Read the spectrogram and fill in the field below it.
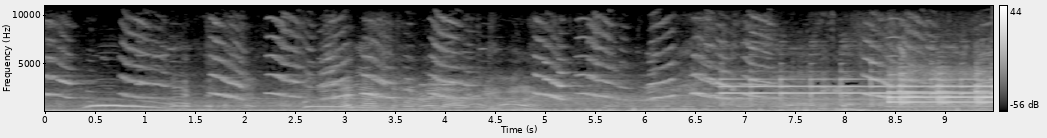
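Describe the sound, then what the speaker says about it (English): A BNSF intermodal freight train rolls past a crossing with a high-pitched Safetran type 3E bell clanging rapidly and continuously, loud and close, under the rumble of the cars; a sustained horn-like tone enters near the end. "Oh, it's an intermodal train."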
